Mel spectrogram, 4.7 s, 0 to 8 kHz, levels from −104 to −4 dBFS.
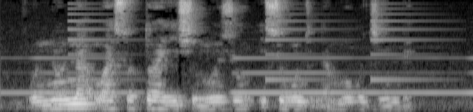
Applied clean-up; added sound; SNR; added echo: none; Wind instrument, woodwind instrument + Guitar; 15 dB; none.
